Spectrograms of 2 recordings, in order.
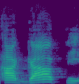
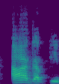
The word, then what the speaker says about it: agape: A palavra agape é amor em grego, não é ágape, mas agape, que é a pronúncia correta. O acento está no segundo alfa, acento agudo.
